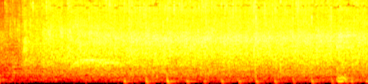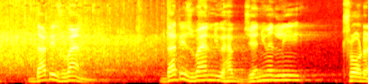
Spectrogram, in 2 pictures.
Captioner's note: applause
